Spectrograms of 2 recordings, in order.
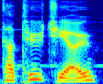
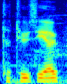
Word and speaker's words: Tartuccio: going to say halfling and tatuccio is pronounced that way not tattoosio um or so maybe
